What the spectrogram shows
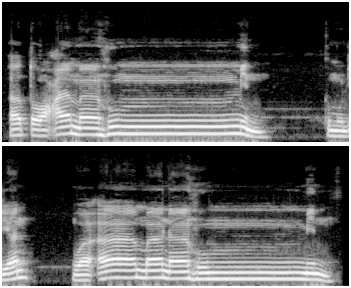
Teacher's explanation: idgham mimi artinya apabila bertemu mim sukun dengan mim yang berharokat, panjangnya dibaca 1 sampai 1,5 alif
